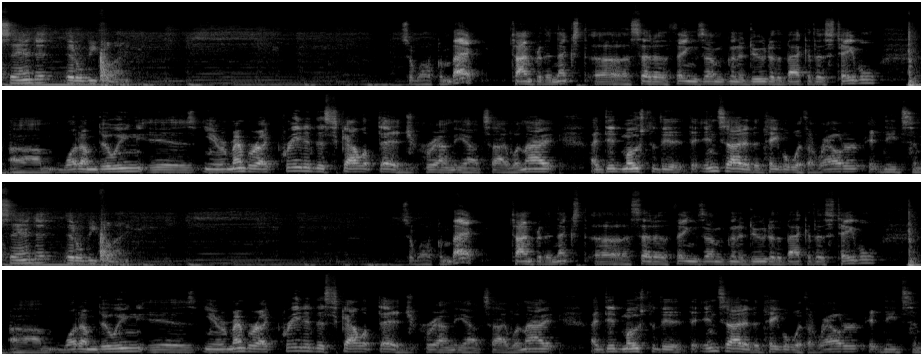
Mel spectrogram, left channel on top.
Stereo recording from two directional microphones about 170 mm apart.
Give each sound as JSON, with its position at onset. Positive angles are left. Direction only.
{"t": 0.1, "sound": "speech", "side_deg": -25}
{"t": 4.0, "sound": "speech", "side_deg": -5}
